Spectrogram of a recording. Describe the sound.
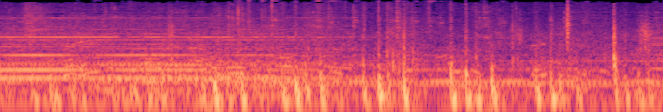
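Horse hooves clatter during a mounted archery contest at traditional nomad games beneath the Tien Shan mountains, a many-beat rhythmic clip-clop that grows sharper and more distinct toward the end over a steady background.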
